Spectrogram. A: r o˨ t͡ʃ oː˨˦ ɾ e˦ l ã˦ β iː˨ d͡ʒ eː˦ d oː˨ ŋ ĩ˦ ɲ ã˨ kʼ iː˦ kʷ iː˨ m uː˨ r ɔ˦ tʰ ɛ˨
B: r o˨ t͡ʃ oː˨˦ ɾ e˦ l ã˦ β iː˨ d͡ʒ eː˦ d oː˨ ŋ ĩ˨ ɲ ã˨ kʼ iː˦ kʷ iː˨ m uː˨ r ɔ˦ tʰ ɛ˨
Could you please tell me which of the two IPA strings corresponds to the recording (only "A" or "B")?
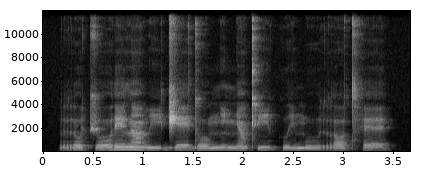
A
